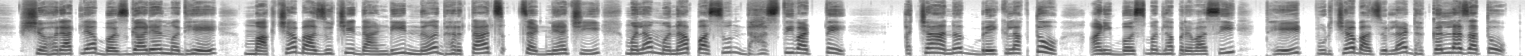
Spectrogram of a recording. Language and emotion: Marathi, disgusted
